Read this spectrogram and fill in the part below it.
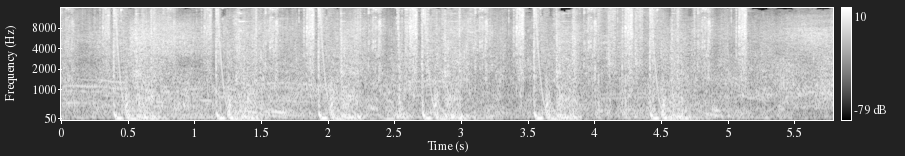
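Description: A rifle fires in rapid, booming shots.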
